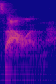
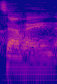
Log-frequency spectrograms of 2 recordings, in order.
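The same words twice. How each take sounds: First: Samhain said "sow-in", M and H not sounded; Irish pronunciation. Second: Samhain said as spelled, "sam-hane"; mispronounced as spelled. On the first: Host corrects a common mistake, Samhain as "sow-in". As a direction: say Samhain as two syllables, "SOW-in". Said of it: "but it's pronounced Samhain". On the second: Host warns listeners of a common mistake, Samhain as "sam-hane". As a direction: say Samhain with the M and H sounded. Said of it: "It's not Samhain". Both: Shown as a demonstration.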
